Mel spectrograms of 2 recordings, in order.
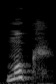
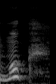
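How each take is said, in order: First: The u vowel is kept short. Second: The u vowel is kept short.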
